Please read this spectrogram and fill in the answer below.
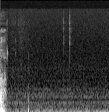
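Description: Near silence, with one faint click about half a second in.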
